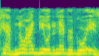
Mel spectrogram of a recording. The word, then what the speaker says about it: egregore: There's a thing called an egregore. Now, most of our folk have no idea what an egregore is. It's spelled E-G-R-E-G-O-R-E.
